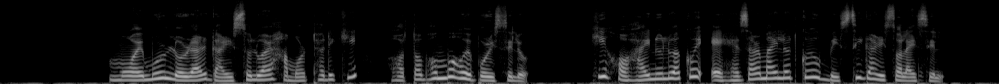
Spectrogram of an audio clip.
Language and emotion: Assamese, surprised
